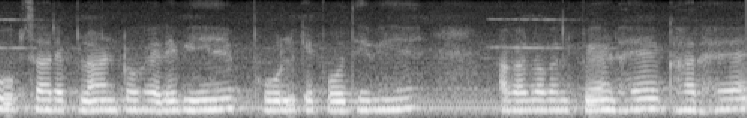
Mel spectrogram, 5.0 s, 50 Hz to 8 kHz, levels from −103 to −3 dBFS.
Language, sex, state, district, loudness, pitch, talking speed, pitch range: Hindi, female, Chandigarh, Chandigarh, -15 LUFS, 200 Hz, 205 wpm, 195-205 Hz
